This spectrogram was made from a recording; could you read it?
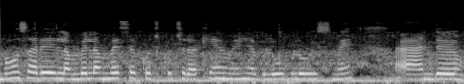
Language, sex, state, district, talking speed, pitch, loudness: Hindi, female, Chhattisgarh, Raipur, 195 wpm, 250 Hz, -13 LUFS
